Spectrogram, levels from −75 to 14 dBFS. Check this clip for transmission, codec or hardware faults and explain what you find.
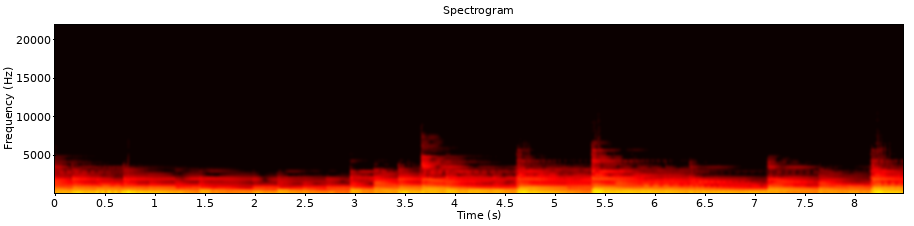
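Hard clipping appears at four points in the clip. The first is a brief tick at 0.73 s. Longer spells follow at 4.64 to 4.75 s, 5.39 to 5.48 s and 8.19 to 8.35 s. The overload is slight, about 2, 1, 2 and 3 dB. At those moments the peaks exceed what the signal path can carry, so their tops are sheared flat. The flattening adds high harmonics, heard as a short crackly edge on the loudest moments. The overload is greatest in the final spell.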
